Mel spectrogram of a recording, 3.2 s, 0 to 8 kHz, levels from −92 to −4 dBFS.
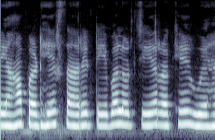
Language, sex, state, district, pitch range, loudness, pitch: Hindi, female, Jharkhand, Garhwa, 215-230 Hz, -13 LUFS, 220 Hz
